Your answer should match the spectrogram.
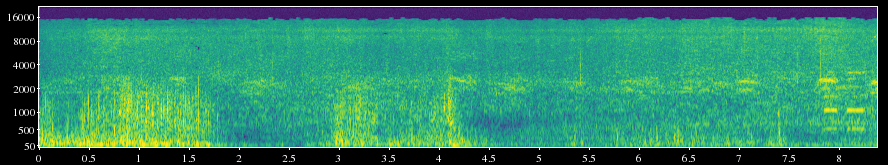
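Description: Wind buffeting the microphone, a low rushing rumble that is heavy for the first two seconds and then eases to a lighter, steady rush.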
